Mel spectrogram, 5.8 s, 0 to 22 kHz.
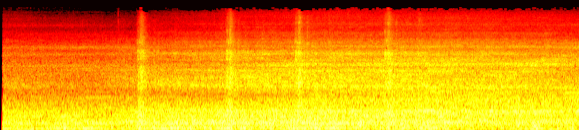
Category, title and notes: Sound effects > Vehicles
Sound recording of a tram passing by. While moving the tram travels over a unsmooth surface causing an audible thump multiple times. Recording done in Hervanta, Finland near the tram line. Sound recorded with OnePlus 13 phone. Sound was recorded to be used as data for a binary sound classifier (classifying between a tram and a car).
Finland, Public-transport, Tram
